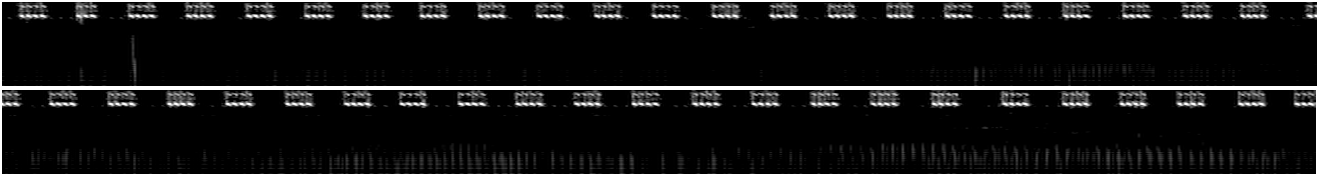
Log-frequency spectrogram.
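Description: A cricket chirping loudly and steadily: a clear, high note pulsing evenly about five times a second.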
